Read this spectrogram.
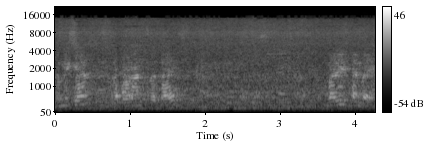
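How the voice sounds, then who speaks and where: A man's voice: medium pitch, steady tone, normal speed. A man over a two-way radio, giving a formal report and asking permission before he speaks. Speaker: scout volunteer reporting by radio. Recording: distant, echoey and very noisy.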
